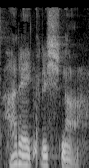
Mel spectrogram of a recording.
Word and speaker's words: Hare Krishna: I said, it's pronounced Hare Krishna, Hare Krishna.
